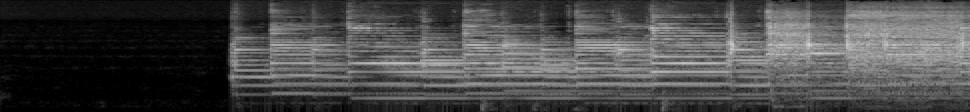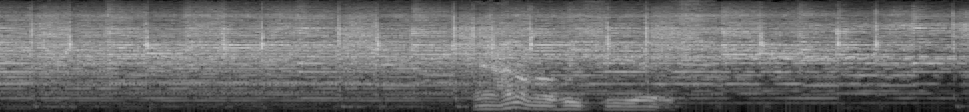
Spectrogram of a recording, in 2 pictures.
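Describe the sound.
After a second of silence, a loud rock song, a duet with male and female vocals, blares from a small phone speaker, the male singer adding a rasp to his voice, continuing steadily while a man briefly talks over it.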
